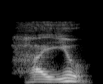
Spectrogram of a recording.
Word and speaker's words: haiyu: somebody's name is uh we spell it with the single u but it's actually an elongated vowel sound it's a it's not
